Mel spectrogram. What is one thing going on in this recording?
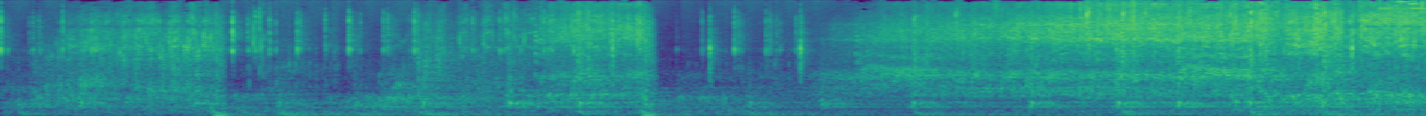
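Sharp slashing and impact sounds of a video game battle ring out.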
